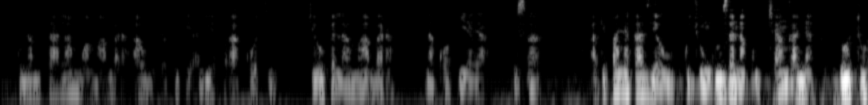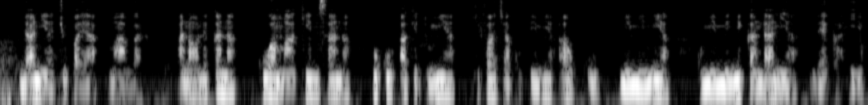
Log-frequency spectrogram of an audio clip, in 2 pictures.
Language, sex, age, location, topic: Swahili, male, 18-24, Kisumu, agriculture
